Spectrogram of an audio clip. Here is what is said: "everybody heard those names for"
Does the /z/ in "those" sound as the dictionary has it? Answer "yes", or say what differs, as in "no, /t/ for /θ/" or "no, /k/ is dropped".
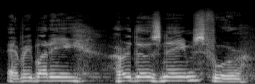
yes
